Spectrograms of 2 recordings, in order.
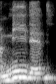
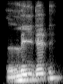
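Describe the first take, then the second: First: The word begins with an N sound. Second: The word begins with an L sound. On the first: The speaker calls it right. "now needed" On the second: The speaker calls it wrong. "your L's and N's"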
